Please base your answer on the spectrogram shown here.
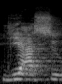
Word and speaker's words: Yasou: So I decided to just do Y-A-S-O-U, and I specifically wanted to bold the YA, so it's almost like helping you to pronounce it.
